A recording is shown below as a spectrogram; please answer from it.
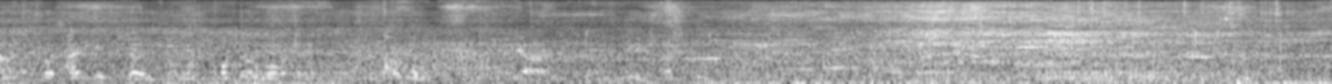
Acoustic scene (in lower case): residential area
